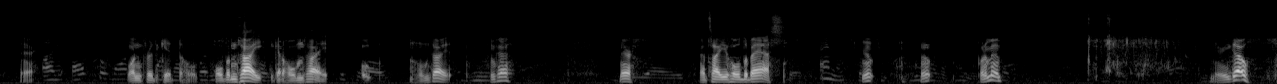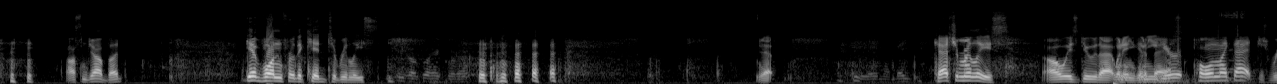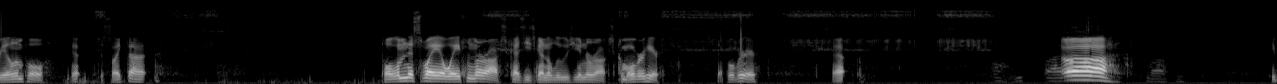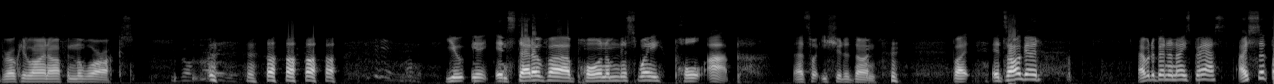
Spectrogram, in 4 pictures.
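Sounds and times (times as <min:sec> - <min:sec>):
faint splash of fish in water: 0:10.8 - 0:12.0
fishing reel whirring: 0:24.9 - 0:25.3, 0:26.5 - 0:29.4, 0:30.4 - 0:30.9, 0:32.0 - 0:35.6.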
